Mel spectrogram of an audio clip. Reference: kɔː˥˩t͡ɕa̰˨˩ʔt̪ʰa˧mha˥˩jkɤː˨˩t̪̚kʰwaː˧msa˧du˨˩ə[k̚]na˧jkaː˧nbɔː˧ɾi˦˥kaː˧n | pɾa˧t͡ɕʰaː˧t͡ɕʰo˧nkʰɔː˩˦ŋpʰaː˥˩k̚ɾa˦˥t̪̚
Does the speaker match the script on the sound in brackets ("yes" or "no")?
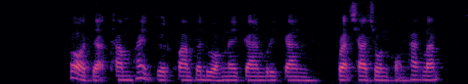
yes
